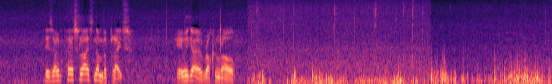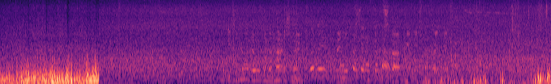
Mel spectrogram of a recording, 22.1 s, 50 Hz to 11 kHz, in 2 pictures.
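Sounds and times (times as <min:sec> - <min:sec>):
steady outdoor hiss: 0:00.0 - 0:22.0
wind buffeting microphone: 0:04.9 - 0:13.1, 0:19.1 - 0:22.0.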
